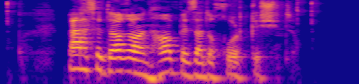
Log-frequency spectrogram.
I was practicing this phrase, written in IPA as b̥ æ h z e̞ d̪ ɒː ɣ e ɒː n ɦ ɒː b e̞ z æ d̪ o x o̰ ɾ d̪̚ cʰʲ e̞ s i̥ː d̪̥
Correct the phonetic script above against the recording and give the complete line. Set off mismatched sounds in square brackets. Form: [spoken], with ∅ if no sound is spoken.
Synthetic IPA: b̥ æ h [s] e̞ d̪ ɒː ɣ e ɒː n ɦ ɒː b e̞ z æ d̪ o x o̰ ɾ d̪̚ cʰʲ e̞ [ʃ] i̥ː d̪̥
